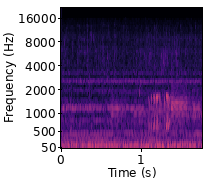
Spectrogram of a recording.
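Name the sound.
toad croaking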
